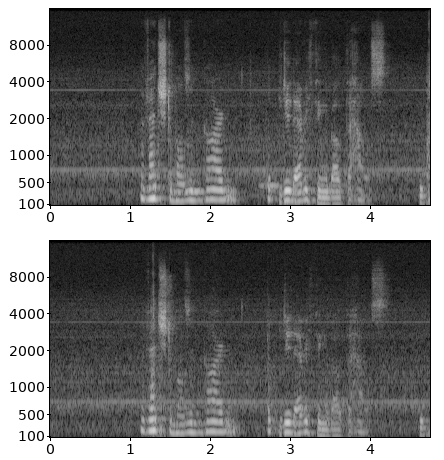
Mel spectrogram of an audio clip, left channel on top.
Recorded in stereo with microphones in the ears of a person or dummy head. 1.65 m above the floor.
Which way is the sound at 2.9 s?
45° left (ahead or behind).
